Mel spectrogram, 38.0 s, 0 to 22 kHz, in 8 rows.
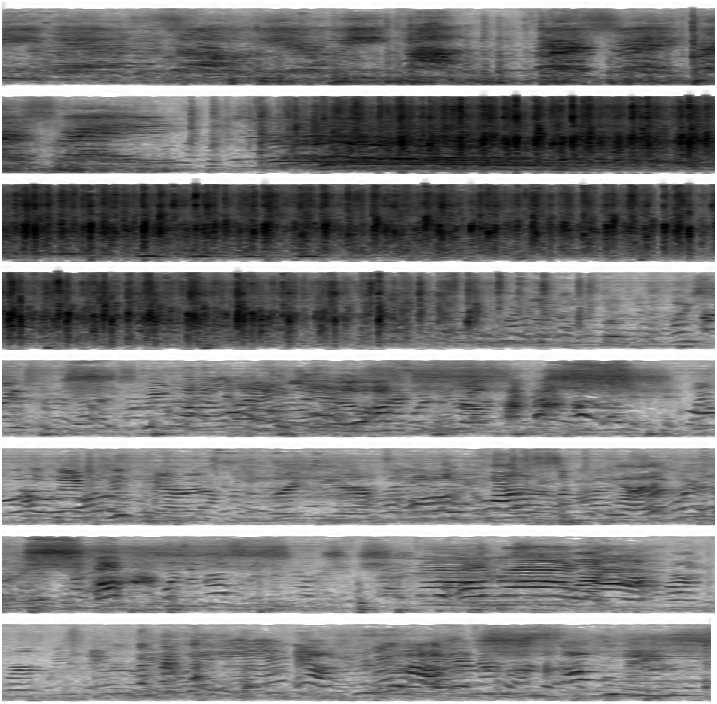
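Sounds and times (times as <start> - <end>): young children chattering: 0.0 - 6.5, 8.4 - 38.0.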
